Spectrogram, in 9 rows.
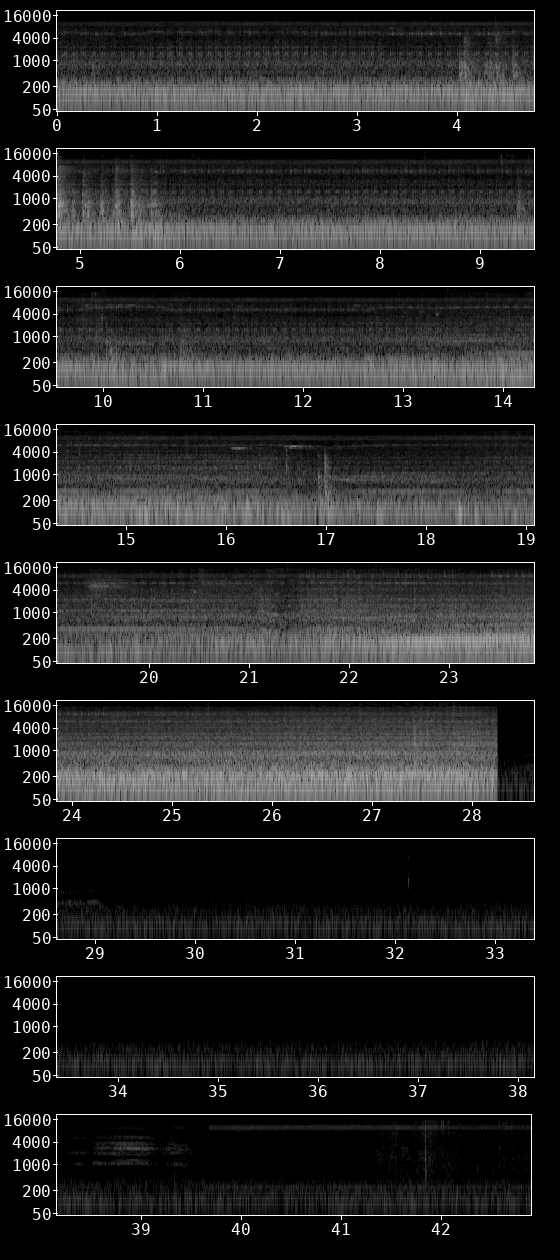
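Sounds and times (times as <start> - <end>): engine running and revving: 0.0 - 28.3.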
